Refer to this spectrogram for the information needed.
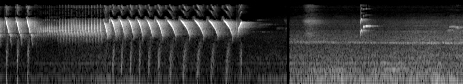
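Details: Canary singing to provoke a rival into answering: rapid run of sharp downward-slurred whistles accelerating into a dense series, then breaking off into a pause, followed by a steady hum of background noise and one or two faint short notes.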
